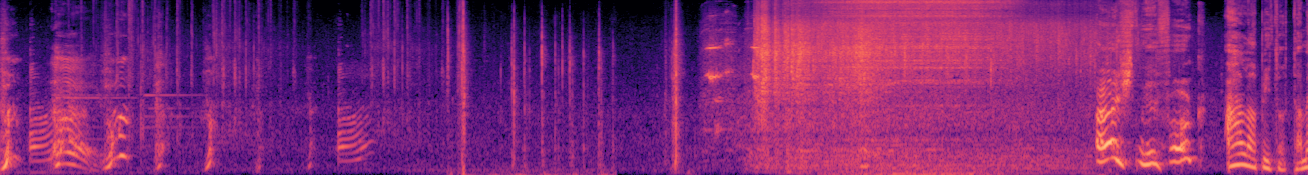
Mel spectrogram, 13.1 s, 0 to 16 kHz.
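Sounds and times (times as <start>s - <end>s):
cartoon shower spraying water: 7.4s - 11.6s.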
